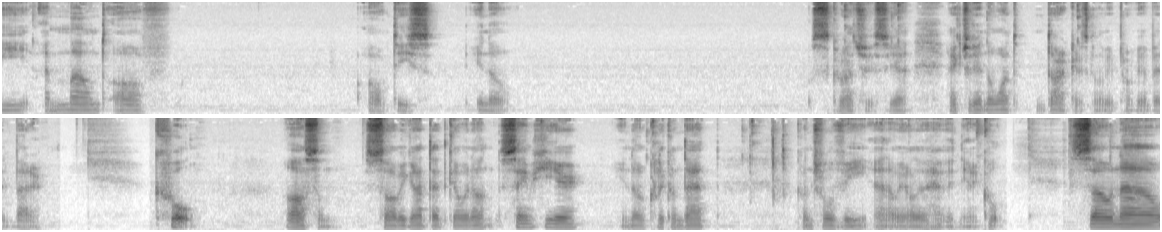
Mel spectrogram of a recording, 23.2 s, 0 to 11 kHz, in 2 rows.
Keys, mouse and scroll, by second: 6.4-8.1 drag, 8.6 click, 9.5-10.6 drag, 13.0 scroll down 1, 13.5 scroll down 1, 14.8 middle click, 16.7 click, 17.8 click, 18.7 click, 19.1 ctrl+v, 19.5 middle click, 19.8 middle click, 21.9 shift+middle click, 23.1 shift+click.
